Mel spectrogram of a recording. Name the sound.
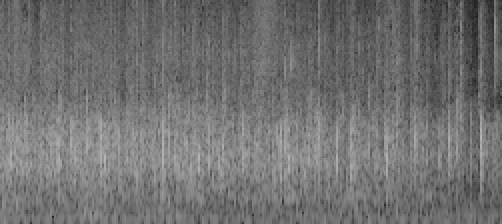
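audience clapping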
